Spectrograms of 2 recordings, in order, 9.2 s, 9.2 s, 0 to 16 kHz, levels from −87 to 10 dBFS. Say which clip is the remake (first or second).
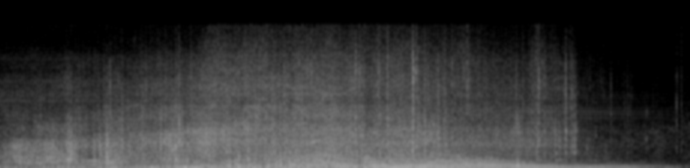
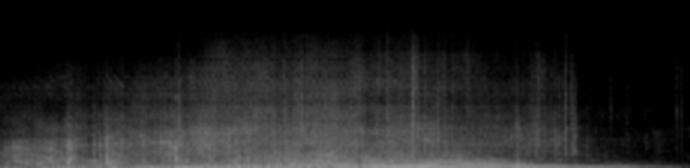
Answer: second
